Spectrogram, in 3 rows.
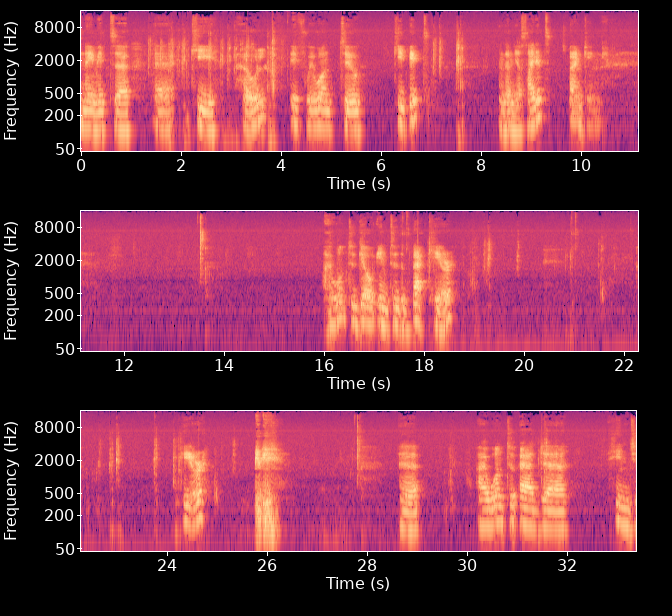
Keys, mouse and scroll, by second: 5.4-6.9 middle drag, 7.5 h, 9.6-10.6 middle drag, 9.6 scroll down 2, 10.6-12.7 drag, 12.7-14.2 middle drag, 14.5 middle click, 14.8-16.0 middle drag, 16.3 scroll up 1, 17.0-17.6 scroll down 3, 17.5 click, 18.1 Tab, 18.8 scroll up 2, 20.8 2, 20.9 click, 21.5 middle click, 23.0 shift+s, 24.2 Tab, 24.4 scroll down 2, 24.9-29.4 middle drag, 29.4 click, 30.0-30.9 scroll up 1, 30.0 middle click, 31.4 shift+a.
